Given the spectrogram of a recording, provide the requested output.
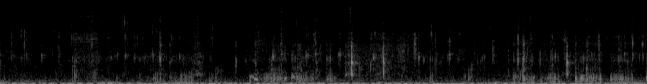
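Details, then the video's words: Pregnant female French Bulldog eating her breakfast indoors: dense, irregular wet chewing and crunching clicks, quick sharp bites scattered through a steady low rumble of mouth noise. "Pregnant French Bulldog ASMR"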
